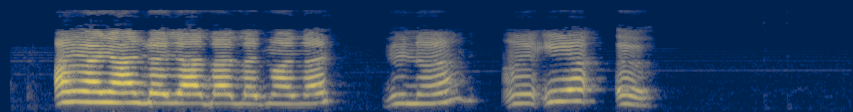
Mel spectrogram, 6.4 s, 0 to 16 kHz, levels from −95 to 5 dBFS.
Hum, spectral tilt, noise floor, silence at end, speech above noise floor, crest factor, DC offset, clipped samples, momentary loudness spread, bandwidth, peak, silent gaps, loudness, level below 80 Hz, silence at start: none; -2.5 dB/octave; -79 dBFS; 1.55 s; 63 dB; 18 dB; under 0.1%; under 0.1%; 18 LU; 11.5 kHz; 0 dBFS; none; -15 LUFS; -78 dBFS; 0.4 s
